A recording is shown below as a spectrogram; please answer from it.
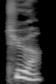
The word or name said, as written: tu as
